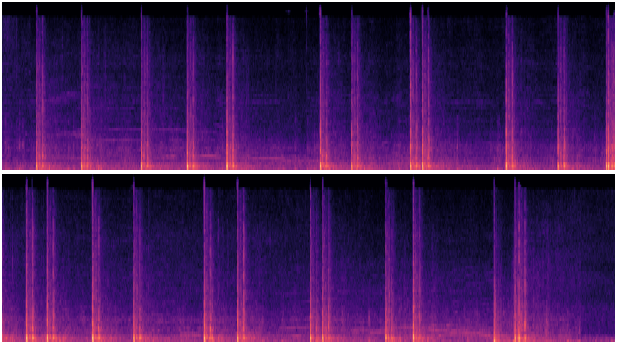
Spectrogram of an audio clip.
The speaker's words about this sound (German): Und wie ihr hört, das Feuerwerk so im Hintergrund von rechts und links so ein bisschen im Stereo.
